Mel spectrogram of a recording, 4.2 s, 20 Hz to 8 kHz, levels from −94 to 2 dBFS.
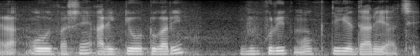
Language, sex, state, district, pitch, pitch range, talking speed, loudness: Bengali, male, Tripura, West Tripura, 140 Hz, 130-150 Hz, 140 wpm, -17 LUFS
